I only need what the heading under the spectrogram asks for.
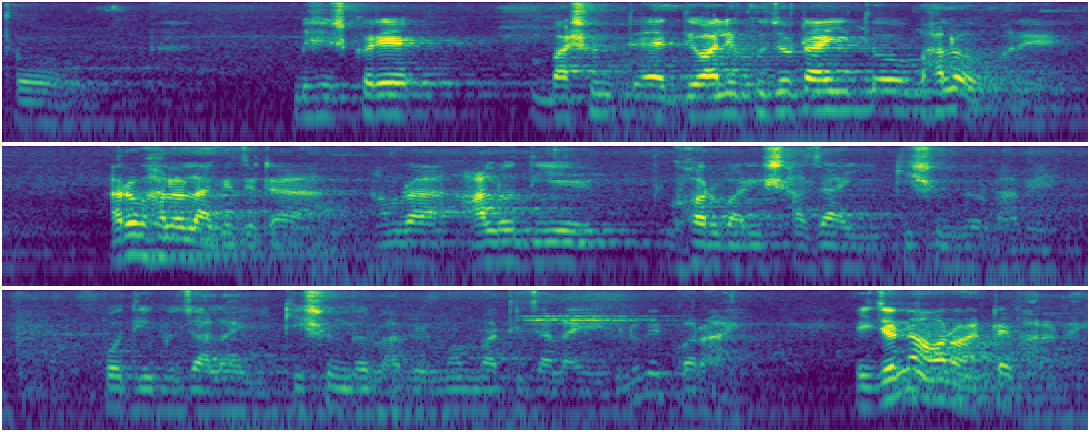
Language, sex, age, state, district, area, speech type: Bengali, male, 60+, West Bengal, South 24 Parganas, rural, spontaneous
